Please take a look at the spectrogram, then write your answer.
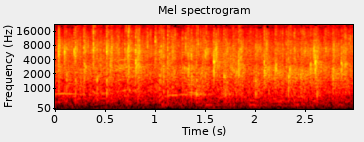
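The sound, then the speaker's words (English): A church audience standing up, some with hands raised, applauds steadily, dense overlapping clapping with no clear breaks, a loud, even wash of hand claps for the whole stretch, with faint voices mixed beneath it. “They standing up clapping.”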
